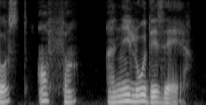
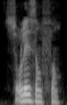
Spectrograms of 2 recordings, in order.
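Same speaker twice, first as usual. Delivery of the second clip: plain reading voice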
